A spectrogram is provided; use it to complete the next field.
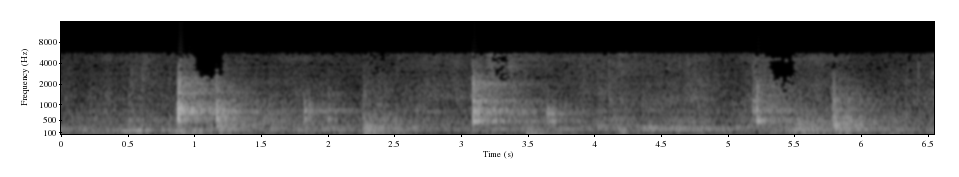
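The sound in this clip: Wooden chests being opened: hollow clunks and knocks of lids and wood, with a few sharper thumps standing out among softer rustling and handling noise.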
